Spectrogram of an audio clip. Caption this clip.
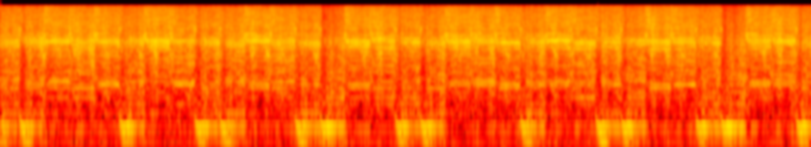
nasty beat with childish bontempi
